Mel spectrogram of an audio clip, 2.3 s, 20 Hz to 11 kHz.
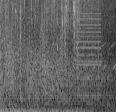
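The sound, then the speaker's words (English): A single loud pipe bomb explosion at night, a motion-activated device hidden in a 24-ounce Styrofoam coffee cup on a car roof atop a two-story parking garage behind the Luxor: a heavy boom followed by a deep, rumbling roar that slowly fades, with a faint high ringing tone near the end. “An explosion ripped through the night air.”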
